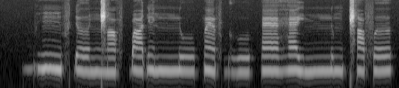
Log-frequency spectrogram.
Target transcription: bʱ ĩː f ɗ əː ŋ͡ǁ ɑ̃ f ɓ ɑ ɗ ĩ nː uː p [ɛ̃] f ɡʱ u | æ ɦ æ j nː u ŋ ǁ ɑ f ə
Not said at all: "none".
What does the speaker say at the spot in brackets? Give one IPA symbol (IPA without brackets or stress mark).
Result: æ̃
